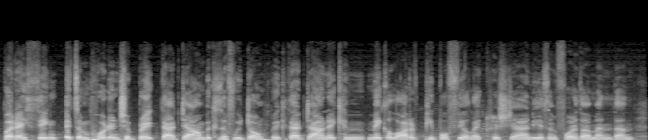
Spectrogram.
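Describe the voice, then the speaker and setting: A woman in her twenties talks earnestly as a guest on a casual podcast, her voice at an everyday middle pitch. She speaks thoughtfully and often pauses on ums and likes. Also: fairly even intonation. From China. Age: 20s. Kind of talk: casual conversation.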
